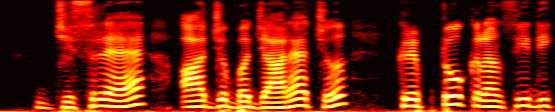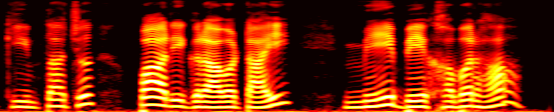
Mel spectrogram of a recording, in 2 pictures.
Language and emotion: Dogri, surprised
